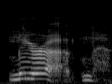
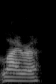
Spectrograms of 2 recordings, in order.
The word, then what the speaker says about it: Lyra: world of Little Miss lira lira I pronounced it Lyra Lyra Mira Lupin for the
